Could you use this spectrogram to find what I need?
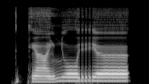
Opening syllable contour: low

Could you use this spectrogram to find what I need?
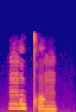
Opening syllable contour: high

